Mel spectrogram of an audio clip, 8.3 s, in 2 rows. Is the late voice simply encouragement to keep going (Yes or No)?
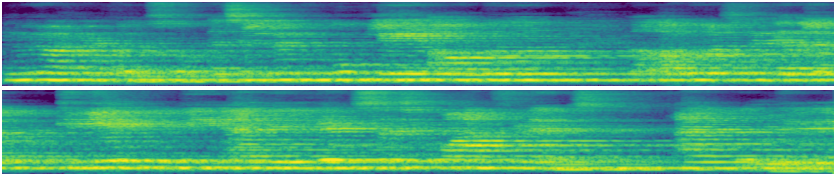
Yes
